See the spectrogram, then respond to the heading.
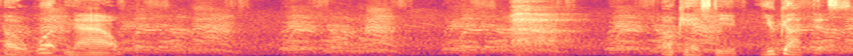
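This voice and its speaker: A man playing a frantic, eager delivery driver who shouts and gives himself panicky pep talks in a comic audio drama. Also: mid-range voice. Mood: determined.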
